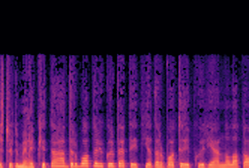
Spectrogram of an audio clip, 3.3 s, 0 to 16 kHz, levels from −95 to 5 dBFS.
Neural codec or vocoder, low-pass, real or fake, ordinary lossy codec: codec, 16 kHz in and 24 kHz out, 0.6 kbps, FocalCodec, streaming, 2048 codes; 10.8 kHz; fake; MP3, 48 kbps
